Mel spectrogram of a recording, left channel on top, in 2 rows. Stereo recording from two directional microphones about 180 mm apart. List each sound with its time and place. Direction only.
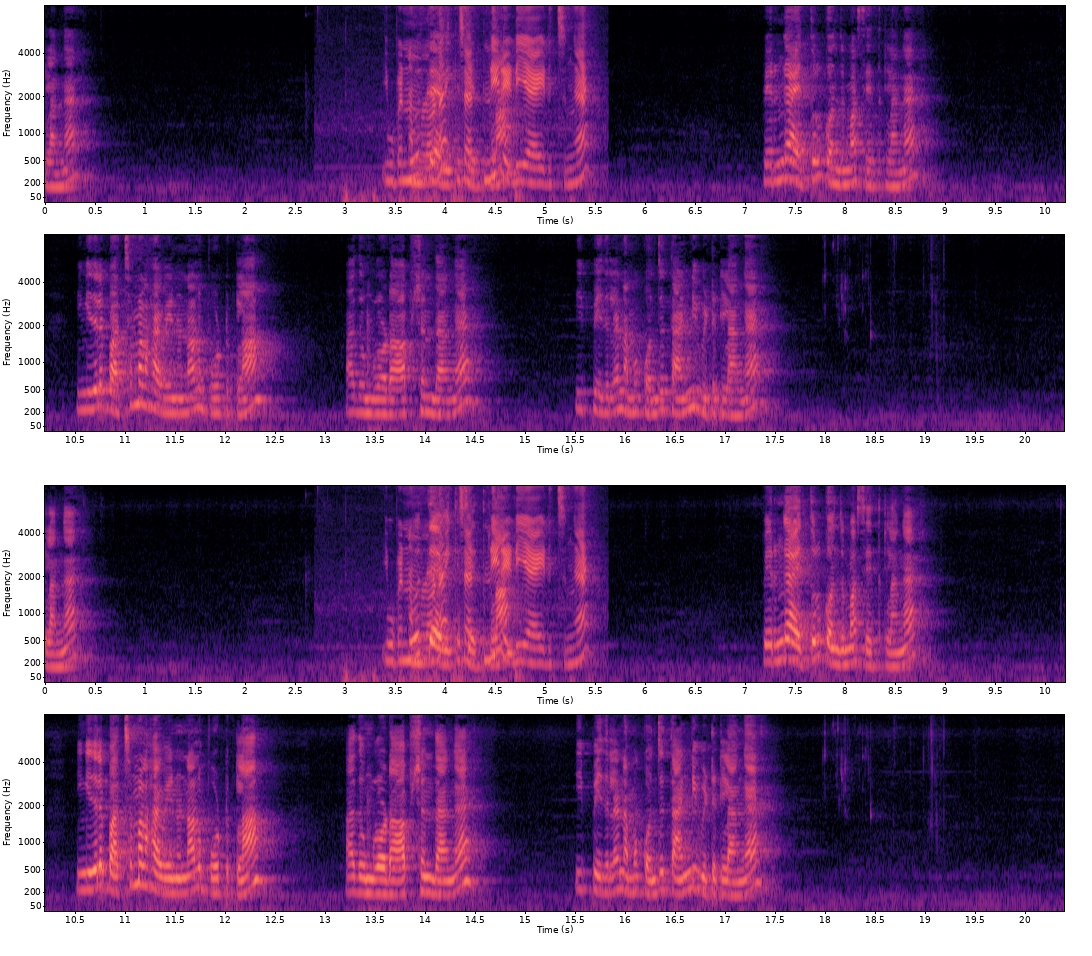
2.6 s a woman's voice: centre (ahead or behind)
7.2 s a woman's voice: 35° right (ahead or behind)
10.5 s a woman's voice: 40° right (ahead or behind)
15.4 s a woman's voice: 50° right (ahead or behind)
